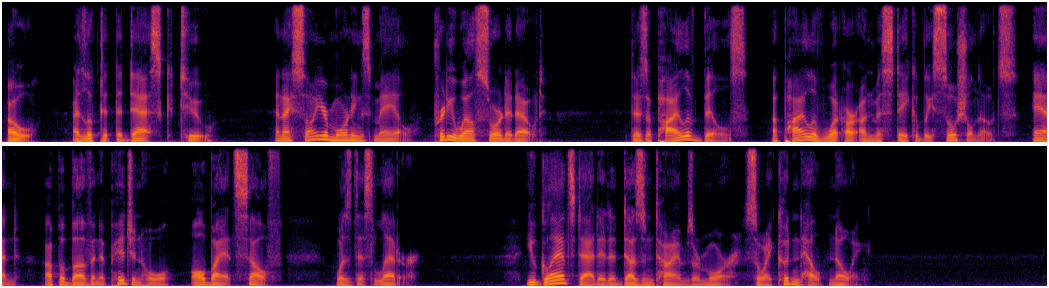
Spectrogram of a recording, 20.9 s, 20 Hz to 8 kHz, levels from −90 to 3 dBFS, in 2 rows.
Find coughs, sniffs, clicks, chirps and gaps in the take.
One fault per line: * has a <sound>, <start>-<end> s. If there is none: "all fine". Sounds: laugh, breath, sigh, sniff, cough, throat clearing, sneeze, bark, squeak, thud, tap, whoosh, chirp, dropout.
all fine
